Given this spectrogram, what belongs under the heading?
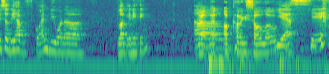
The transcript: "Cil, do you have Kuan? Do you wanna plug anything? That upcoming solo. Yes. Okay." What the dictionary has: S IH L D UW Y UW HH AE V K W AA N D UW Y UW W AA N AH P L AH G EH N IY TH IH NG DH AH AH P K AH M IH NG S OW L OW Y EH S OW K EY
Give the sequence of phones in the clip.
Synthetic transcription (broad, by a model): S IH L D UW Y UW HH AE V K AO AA N D UW Y UW W AA N AH B L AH G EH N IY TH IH NG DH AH AH P K AH M IH NG S OW L OW Y EH S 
